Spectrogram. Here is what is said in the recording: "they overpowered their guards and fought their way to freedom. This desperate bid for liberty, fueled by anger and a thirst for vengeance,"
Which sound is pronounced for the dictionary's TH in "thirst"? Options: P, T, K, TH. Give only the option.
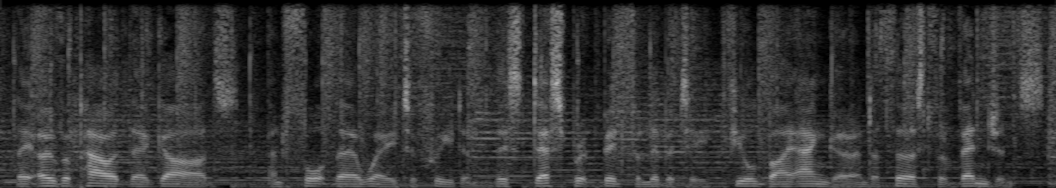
TH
